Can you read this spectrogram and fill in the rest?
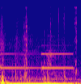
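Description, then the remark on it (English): Inside a car, an electric power window motor whirs steadily for over a second as the glass rolls up to close the window, with a low engine rumble underneath and a small thunk near the end. “I need to close my windows real quick because I need to say stuff.”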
